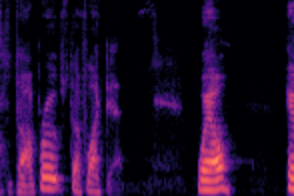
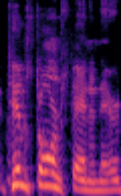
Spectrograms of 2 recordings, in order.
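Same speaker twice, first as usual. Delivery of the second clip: normal talking voice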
